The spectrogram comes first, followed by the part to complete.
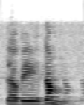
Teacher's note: ತವೇದಂ ಇಲ್ಲಿ ಅನುಸ್ವಾರದ ಉಚ್ಚಾರಣೆ ಮ ರೀತಿ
